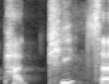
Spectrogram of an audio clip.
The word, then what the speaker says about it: Patitz: and Tatiana Patitz, I believe is how you say her name.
